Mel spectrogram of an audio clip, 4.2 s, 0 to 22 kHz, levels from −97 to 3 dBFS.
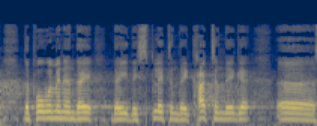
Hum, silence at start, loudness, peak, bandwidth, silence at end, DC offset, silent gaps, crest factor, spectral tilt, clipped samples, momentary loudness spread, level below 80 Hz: none; 0 s; -23 LUFS; -4 dBFS; 11 kHz; 0 s; under 0.1%; none; 20 dB; -6.5 dB/octave; under 0.1%; 6 LU; -58 dBFS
